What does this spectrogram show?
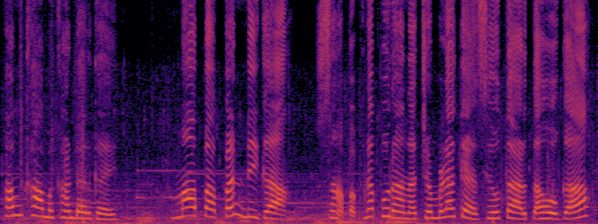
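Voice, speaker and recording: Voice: extremely high pitch, animated, a little slow, sharp tone, full character voice. A performer voicing an eager, childlike young animal cub on an adventure in a children's cartoon. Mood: curious. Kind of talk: Hindi children's cartoon dub. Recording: music behind the voice.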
